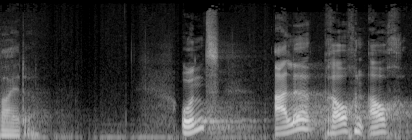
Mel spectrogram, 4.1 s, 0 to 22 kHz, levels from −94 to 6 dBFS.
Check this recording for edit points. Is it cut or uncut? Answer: uncut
